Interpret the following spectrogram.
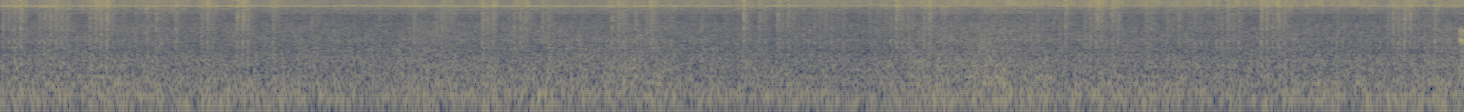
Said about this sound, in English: I know y'all can hear that wind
